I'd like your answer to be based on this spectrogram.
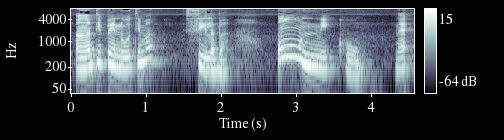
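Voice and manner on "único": "Único" with a long, humming Ú; slow "Único", Ú drawn out; stretched first syllable. Shown as a demonstration. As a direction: hold the first syllable of "Único", then let NICO drop. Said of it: "ele tem esse som de um".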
